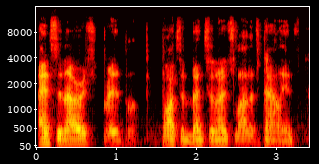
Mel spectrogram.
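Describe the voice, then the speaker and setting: A man's voice: fairly low pitch, fairly even intonation, moderate pace, gravelly, sharp tone. A man in his sixties with a New York accent, hosting a radio chat show in a rambling, chatty way. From Brooklyn, New York. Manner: rambling, chatty, many fillers. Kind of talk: casual chat.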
